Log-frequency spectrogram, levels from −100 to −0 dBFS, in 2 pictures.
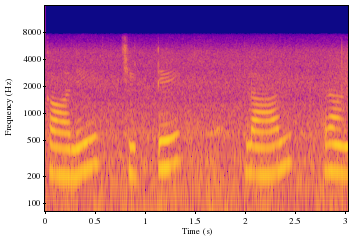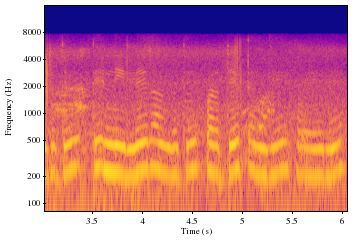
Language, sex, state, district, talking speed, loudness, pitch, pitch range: Punjabi, female, Punjab, Pathankot, 130 wpm, -16 LUFS, 225 Hz, 215-240 Hz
